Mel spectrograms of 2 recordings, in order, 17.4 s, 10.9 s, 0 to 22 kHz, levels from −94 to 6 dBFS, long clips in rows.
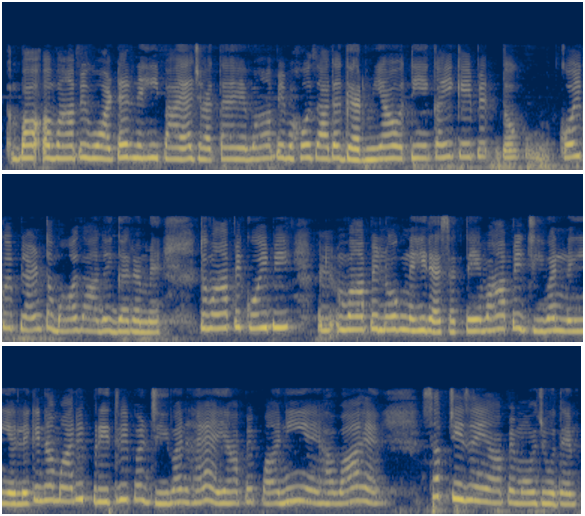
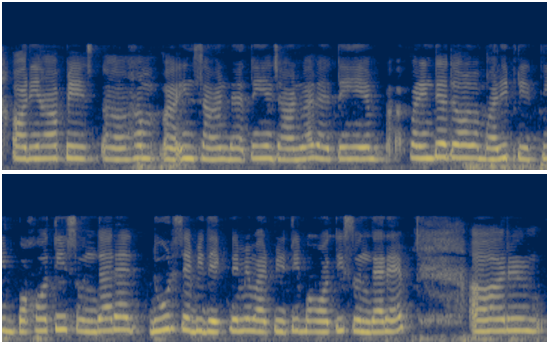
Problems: none marked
